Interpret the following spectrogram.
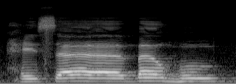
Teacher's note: ہا کو ہم یہاں بالکل صاف نکالیں گے گلے سے، سین کی سیٹی بھی نکالنے کے ساتھ سین کو کھینچیں گے بھی کیونکہ اس کے بعد الف آ گیا۔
